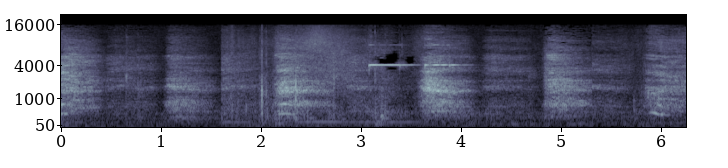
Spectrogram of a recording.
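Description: A woman breathing hard during a fast bodyweight exercise set, a forceful breath about once a second. A single thud comes about two seconds in.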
